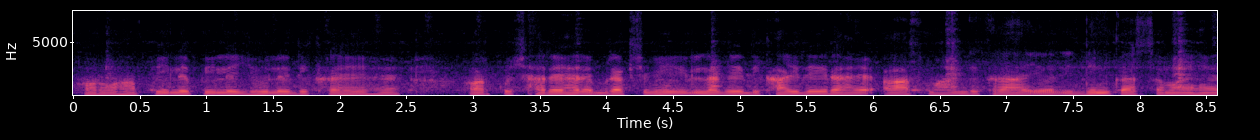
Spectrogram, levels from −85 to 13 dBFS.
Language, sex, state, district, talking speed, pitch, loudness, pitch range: Hindi, male, Uttar Pradesh, Jalaun, 180 wpm, 125 Hz, -29 LUFS, 125-130 Hz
